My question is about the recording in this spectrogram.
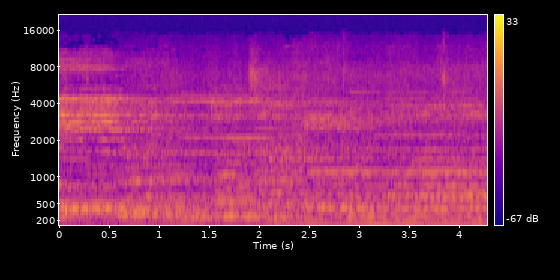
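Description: Women's church choir singing in long held notes. A low steady tone joins underneath about two seconds in.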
